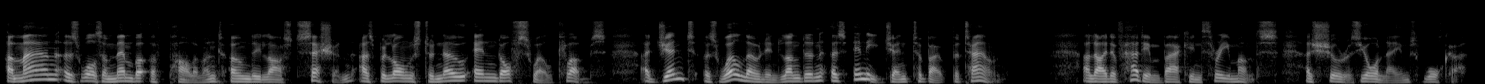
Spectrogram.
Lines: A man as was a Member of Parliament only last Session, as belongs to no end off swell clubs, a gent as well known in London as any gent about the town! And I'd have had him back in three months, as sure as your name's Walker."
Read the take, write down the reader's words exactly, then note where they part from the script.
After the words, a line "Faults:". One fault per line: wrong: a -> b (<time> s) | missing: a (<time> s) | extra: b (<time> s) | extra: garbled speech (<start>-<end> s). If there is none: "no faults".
A man as was a Member of Parliament only last Session, as belongs to no end off swell clubs, a gent as well known in London as any gent about the town! And I'd have had him back in three months, as sure as your name's Walker."
Faults:
no faults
